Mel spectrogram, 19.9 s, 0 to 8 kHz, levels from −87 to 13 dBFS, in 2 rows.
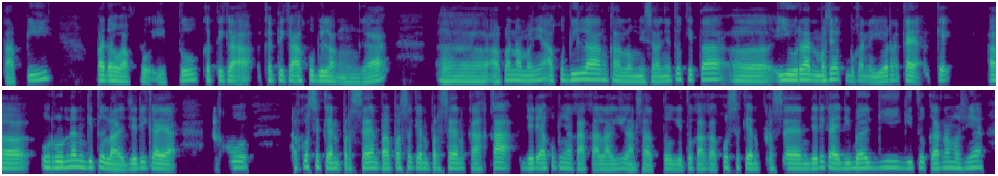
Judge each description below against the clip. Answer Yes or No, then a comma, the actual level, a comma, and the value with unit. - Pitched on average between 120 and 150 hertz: Yes, medium, 140 Hz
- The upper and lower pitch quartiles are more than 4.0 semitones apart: No, average, 3.3 semitones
